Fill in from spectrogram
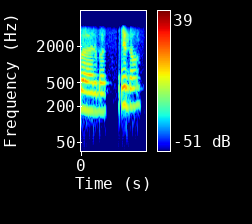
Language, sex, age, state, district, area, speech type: Marathi, male, 18-30, Maharashtra, Nanded, rural, conversation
